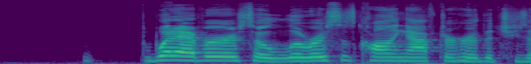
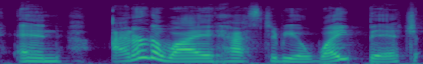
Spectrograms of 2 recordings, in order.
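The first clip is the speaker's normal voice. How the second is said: ordinary delivery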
